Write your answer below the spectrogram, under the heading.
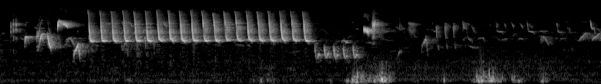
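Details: Sikatan londo flycatcher singing actively: a long, fast, even rattle of about twenty high buzzy notes over two seconds, followed by a twittering jumble, with low knocks in the background.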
